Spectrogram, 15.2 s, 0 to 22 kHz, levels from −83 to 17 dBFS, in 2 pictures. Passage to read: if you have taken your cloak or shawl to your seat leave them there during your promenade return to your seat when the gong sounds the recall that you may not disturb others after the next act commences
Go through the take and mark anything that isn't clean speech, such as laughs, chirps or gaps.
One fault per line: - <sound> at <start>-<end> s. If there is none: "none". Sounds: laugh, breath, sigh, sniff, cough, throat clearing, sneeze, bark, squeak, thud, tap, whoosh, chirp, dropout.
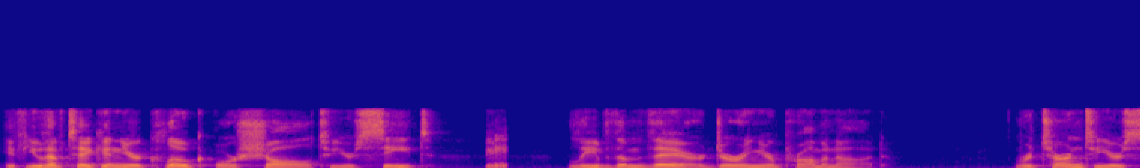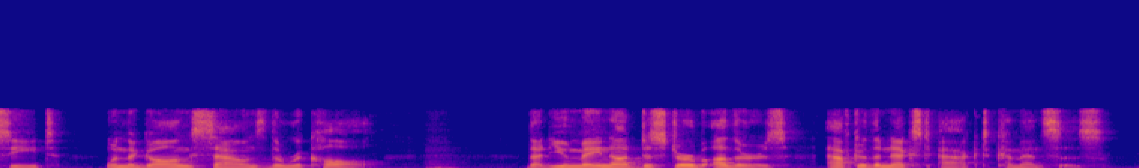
- laugh at 3.2-3.4 s
- breath at 10.4-10.7 s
